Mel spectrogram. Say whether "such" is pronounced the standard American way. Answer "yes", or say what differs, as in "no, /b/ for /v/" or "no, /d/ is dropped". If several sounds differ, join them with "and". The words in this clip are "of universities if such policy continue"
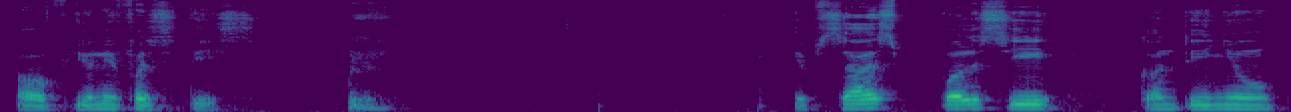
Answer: no, /s/ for /tʃ/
